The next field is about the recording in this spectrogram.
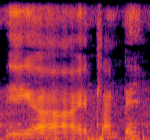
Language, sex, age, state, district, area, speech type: Telugu, female, 60+, Telangana, Peddapalli, rural, spontaneous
